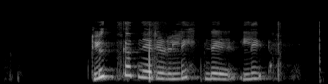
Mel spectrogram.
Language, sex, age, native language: Icelandic, female, 50-59, Icelandic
